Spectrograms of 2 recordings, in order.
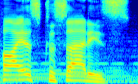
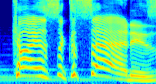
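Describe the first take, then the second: First: The name is said in a plain English accent. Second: The name is said with an Italian-like flair. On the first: "I'm gonna go with Caius Casades on this one" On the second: "Putting a little, almost like Italian"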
